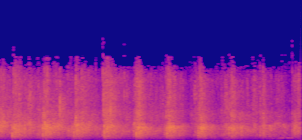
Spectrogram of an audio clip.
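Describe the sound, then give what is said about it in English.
A church audience claps their hands to the Lord during a sermon, producing sustained applause that swells in regular pulses at a moderate level. “If that's your testimony, why don't you clap your hands to the Lord today?”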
